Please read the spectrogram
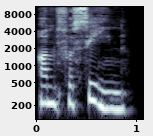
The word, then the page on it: unforeseen: British English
